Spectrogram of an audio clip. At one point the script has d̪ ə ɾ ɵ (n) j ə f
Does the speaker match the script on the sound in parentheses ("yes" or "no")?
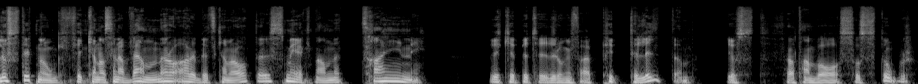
no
